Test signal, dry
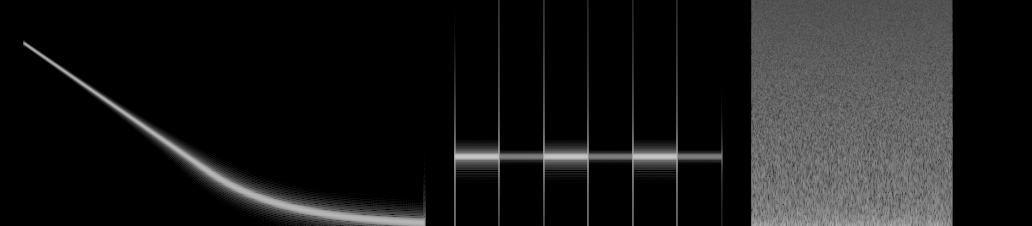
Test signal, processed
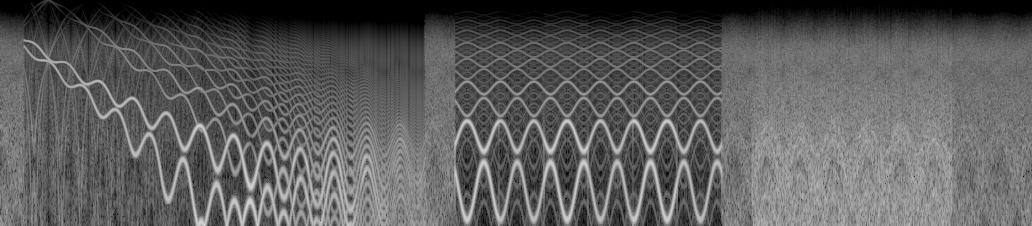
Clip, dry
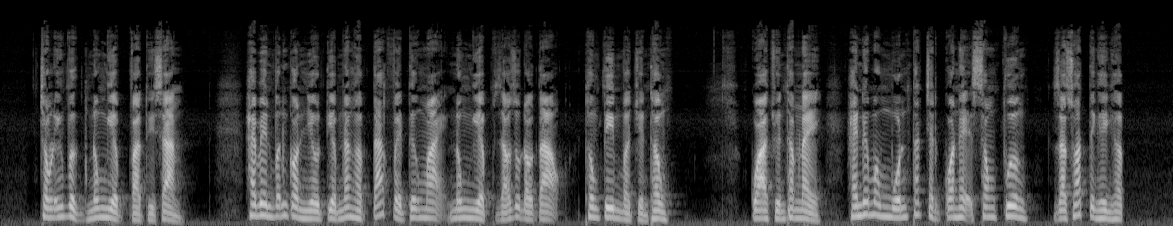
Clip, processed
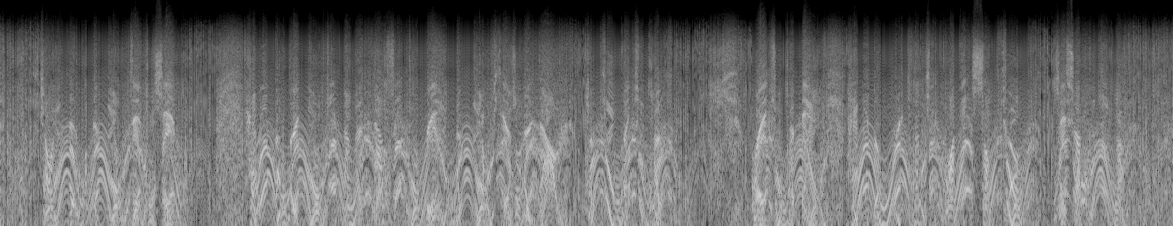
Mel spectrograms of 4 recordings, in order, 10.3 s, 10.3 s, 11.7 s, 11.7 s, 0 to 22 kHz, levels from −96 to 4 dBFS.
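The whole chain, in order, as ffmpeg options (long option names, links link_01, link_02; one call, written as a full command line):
ffmpeg -i in.wav -af "aeval=exprs='val(0)+0.5*0.133*sgn(val(0))':channel_layout=same,highpass=frequency=140:width=0.5412,highpass=frequency=140:width=1.3066,equalizer=frequency=580:width_type=q:width=4:gain=9,equalizer=frequency=1100:width_type=q:width=4:gain=8,equalizer=frequency=5800:width_type=q:width=4:gain=-7,lowpass=frequency=8600:width=0.5412,lowpass=frequency=8600:width=1.3066,acontrast=74,bandreject=frequency=50:width_type=h:width=6,bandreject=frequency=100:width_type=h:width=6,bandreject=frequency=150:width_type=h:width=6,bandreject=frequency=200:width_type=h:width=6,bandreject=frequency=250:width_type=h:width=6,bandreject=frequency=300:width_type=h:width=6,bandreject=frequency=350:width_type=h:width=6,aeval=exprs='val(0)*sin(2*PI*640*n/s+640*0.8/3*sin(2*PI*3*n/s))':channel_layout=same,volume=-5dB" out.wav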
